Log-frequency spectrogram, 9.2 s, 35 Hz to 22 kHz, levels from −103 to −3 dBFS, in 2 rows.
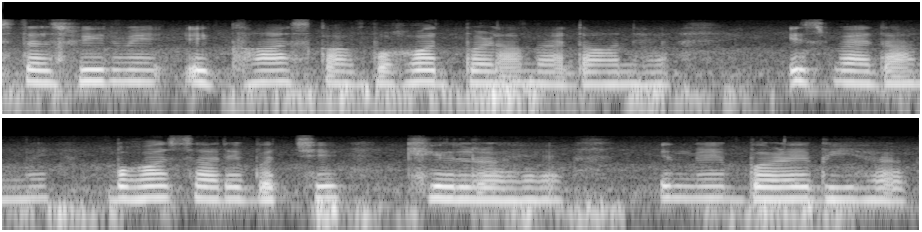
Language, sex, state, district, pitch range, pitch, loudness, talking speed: Hindi, female, Bihar, Kishanganj, 195-220 Hz, 210 Hz, -18 LUFS, 145 wpm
